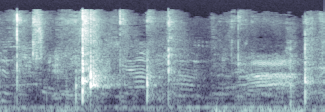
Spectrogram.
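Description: Pickleball rally: a sharp, ringing pock of a paddle hitting the plastic ball about two-thirds of a second in, followed by a fainter knock about half a second later.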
